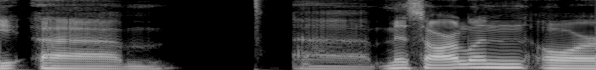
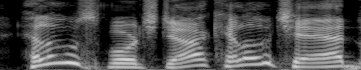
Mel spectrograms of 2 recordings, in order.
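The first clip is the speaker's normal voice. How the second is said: chummy greeting; 7 semitones higher than usual. Retold or imitated. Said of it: "he goes".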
